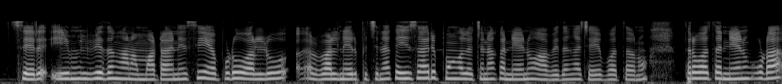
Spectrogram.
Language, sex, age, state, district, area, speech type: Telugu, female, 18-30, Andhra Pradesh, Sri Balaji, rural, spontaneous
